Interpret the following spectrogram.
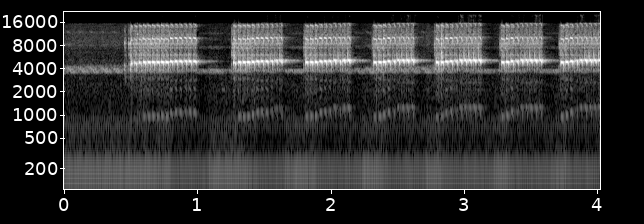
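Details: Insect calling in loud, high buzzy trills, seven pulses each about half a second long, repeated roughly every half second, with a faint steady low hum beneath.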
